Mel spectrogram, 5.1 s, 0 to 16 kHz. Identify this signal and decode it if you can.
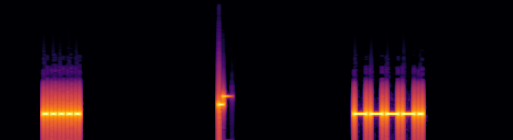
Morse code, heard as a keyed tone, about 30 wpm, 700 Hz. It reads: 5 9
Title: Numbers - 1-Digit 30wpm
